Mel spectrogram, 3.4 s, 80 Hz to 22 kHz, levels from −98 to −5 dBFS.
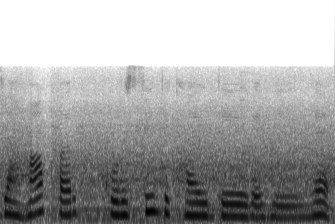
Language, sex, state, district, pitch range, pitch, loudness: Hindi, male, Haryana, Charkhi Dadri, 175-210 Hz, 195 Hz, -13 LUFS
